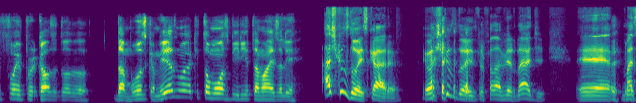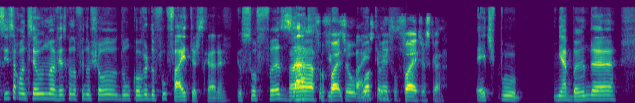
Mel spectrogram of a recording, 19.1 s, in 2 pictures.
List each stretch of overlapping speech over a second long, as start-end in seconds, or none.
13.8-15.6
